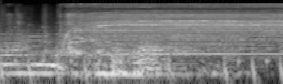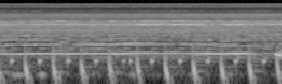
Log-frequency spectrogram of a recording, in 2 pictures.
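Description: Electric hand mixer switched on about a second in, its motor running with a steady whine as the beaters whip frosting in a stainless steel pot, with a quick regular ticking underneath.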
